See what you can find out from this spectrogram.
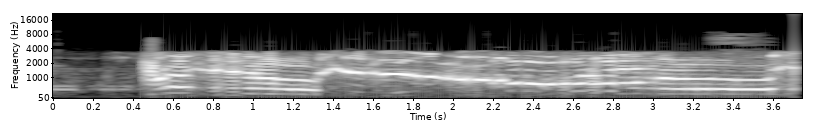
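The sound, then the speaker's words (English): A dog named Murphy howls as if singing, in one long, loud, wavering note, its pitch rising then slowly sliding down and lifting again, like a drawn-out song, after a brief quiet start. “What's weirder than trying to make your dog it's sing?”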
